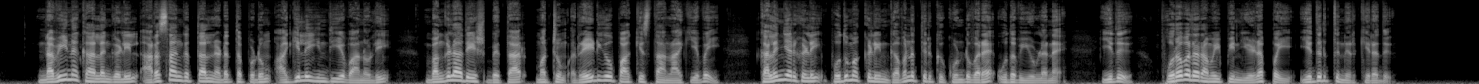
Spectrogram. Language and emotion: Tamil, neutral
